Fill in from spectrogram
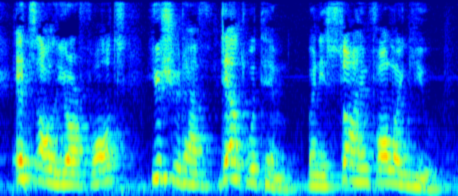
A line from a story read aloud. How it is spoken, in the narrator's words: shouted Sam's friend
